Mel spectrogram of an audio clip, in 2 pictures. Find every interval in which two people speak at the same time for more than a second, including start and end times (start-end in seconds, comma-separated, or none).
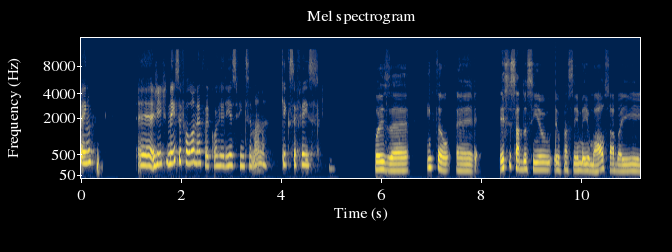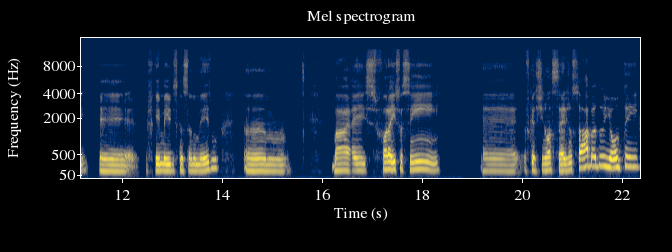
none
